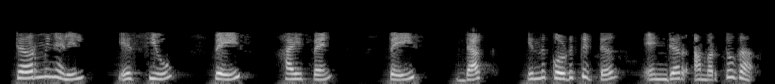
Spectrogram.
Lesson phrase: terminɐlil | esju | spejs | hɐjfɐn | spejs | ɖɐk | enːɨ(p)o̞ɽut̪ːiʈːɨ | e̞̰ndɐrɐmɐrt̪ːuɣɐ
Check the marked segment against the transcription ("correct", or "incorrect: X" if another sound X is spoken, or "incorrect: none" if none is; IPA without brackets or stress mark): incorrect: k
